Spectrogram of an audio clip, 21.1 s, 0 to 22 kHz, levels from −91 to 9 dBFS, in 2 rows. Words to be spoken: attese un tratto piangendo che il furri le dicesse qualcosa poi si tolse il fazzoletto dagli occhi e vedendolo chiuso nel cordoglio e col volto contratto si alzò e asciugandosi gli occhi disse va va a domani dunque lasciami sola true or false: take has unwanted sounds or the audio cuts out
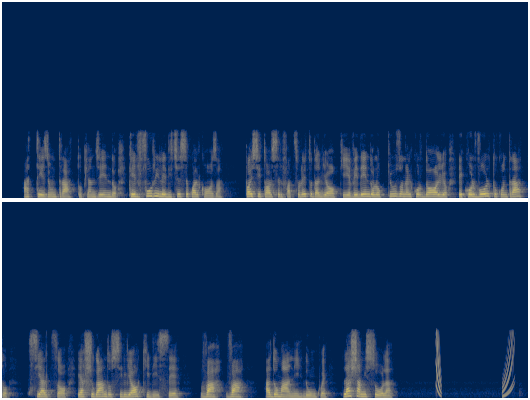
true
